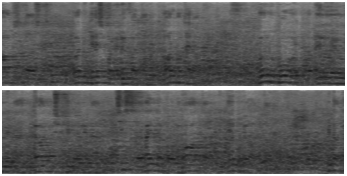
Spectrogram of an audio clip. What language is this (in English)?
Thai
